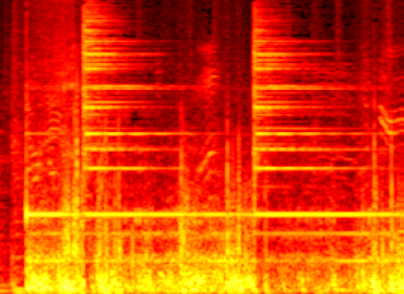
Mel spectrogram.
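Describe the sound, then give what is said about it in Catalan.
Church bells ring out loud and clear, with a few strong strikes whose bright, sustained tones hang and overlap in a long shimmering hum between hits. “No és que siguin tres quarts, sinó que aquest, el so de les campanes, és el so del lloc on ens portes”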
